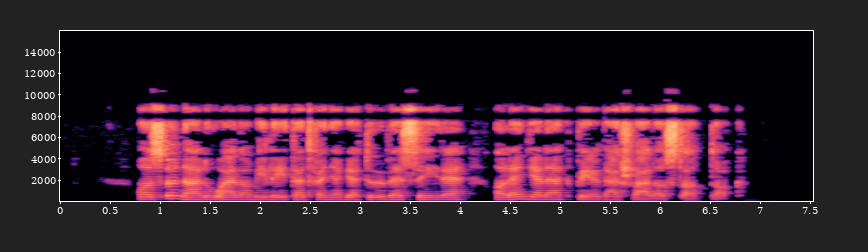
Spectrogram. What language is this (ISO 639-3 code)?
hun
